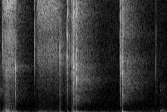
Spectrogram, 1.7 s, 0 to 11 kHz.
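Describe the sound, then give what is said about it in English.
A can of 2023 limited-edition Pepsi cracked open directly into the microphone, with a few sharp metallic clicks and snaps followed by short bursts of fizzy hiss. It's loud, and nobody talks. “Now we have to do the cannon bit with open directly into the mic.”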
